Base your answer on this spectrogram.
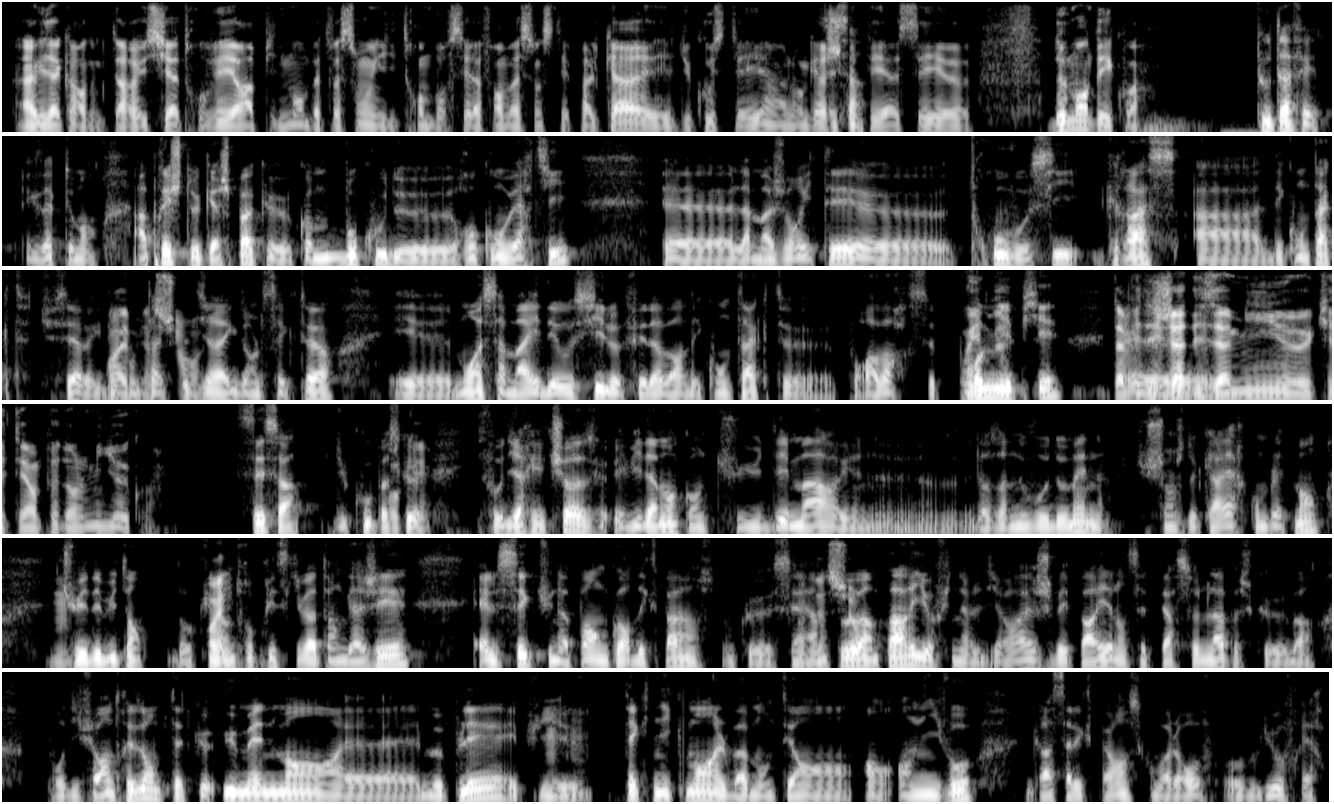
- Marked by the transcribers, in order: tapping; stressed: "demandé"; stressed: "grâce"
- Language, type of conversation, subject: French, podcast, Comment changer de carrière sans tout perdre ?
